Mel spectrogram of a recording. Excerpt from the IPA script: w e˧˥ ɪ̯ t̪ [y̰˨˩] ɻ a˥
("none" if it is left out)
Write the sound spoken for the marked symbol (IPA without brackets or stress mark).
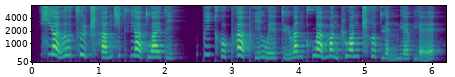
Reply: y̰˨˩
